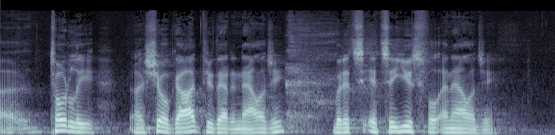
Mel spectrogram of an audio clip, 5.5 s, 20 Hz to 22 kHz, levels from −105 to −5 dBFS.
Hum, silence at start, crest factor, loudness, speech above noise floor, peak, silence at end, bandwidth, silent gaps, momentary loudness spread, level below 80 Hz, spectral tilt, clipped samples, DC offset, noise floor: none; 0 s; 16 dB; -26 LUFS; 33 dB; -8 dBFS; 0.55 s; 16 kHz; none; 14 LU; -62 dBFS; -7 dB/octave; under 0.1%; under 0.1%; -58 dBFS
